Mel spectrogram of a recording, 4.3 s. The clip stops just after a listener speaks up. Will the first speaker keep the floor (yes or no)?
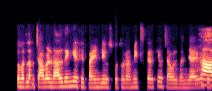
no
